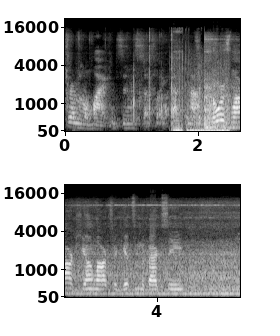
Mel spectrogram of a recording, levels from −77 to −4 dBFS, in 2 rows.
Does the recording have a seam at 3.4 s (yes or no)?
no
